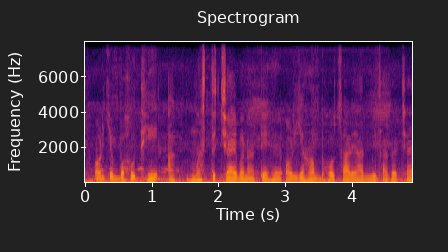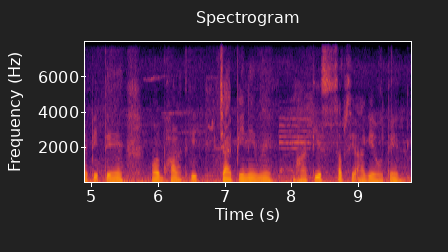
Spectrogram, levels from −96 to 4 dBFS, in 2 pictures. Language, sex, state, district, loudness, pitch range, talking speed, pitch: Hindi, male, Bihar, Supaul, -26 LUFS, 135-145 Hz, 185 wpm, 140 Hz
